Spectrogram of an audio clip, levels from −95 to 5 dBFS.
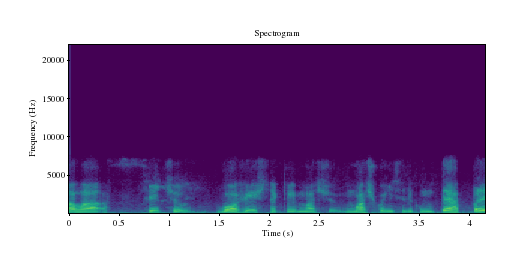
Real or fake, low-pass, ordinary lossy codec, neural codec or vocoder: fake; 7.2 kHz; Opus, 32 kbps; codec, 16 kHz, 4 kbps, FreqCodec, smaller model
